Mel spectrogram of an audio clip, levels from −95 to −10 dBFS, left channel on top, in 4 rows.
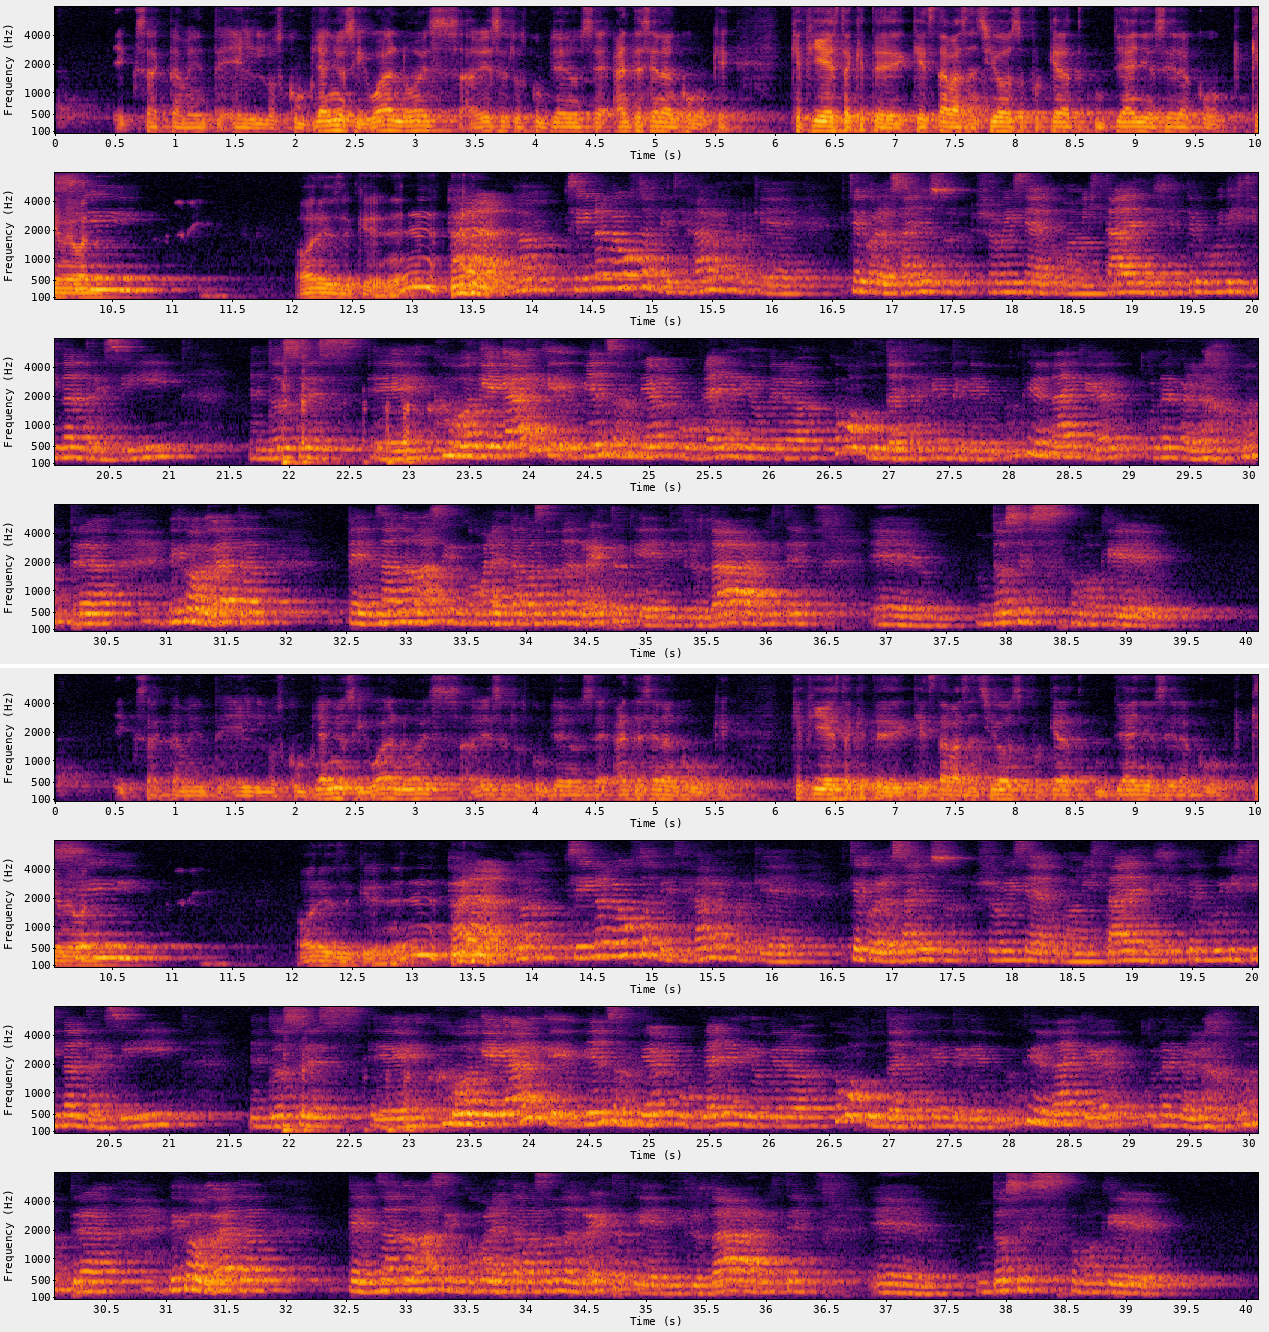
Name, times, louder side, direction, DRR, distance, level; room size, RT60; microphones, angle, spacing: voice 1, 0.5-5.6 6.1-10.4 12.0-13.6, left 2 dB, 60° left, 7 dB, 0.5 m, -28 dB
voice 2, 10.0-10.7 13.3-16.4 16.6-21.3 21.7-32.1 32.5-37.4 37.7-39.2, right 1 dB, 45° left, -11 dB, 2.4 m, -30 dB
11.5 x 6.4 x 2.7 m, 1.5 s
head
